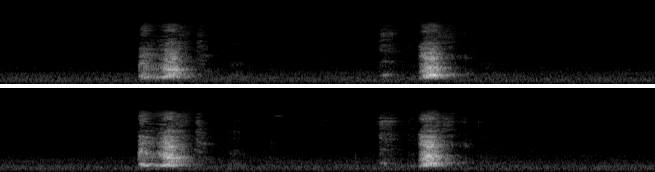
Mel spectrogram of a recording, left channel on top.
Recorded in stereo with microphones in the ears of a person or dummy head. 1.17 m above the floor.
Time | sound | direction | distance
1.4 | a dog barking | 65° right (ahead or behind) | 2.5 m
